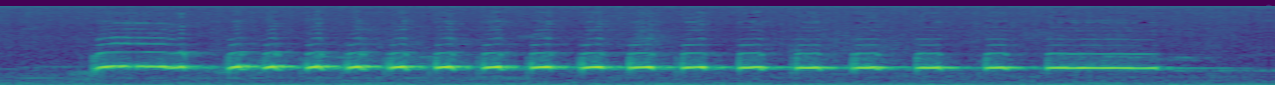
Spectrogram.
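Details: Zebra dove of Bangkok type, prized for its sweet opening notes, giving a rapid series of about twenty soft, even cooing pulses on one steady pitch, ending in a longer held coo.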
